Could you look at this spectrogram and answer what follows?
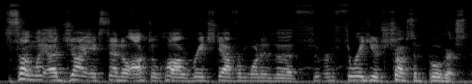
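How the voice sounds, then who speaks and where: A man narrates a children's book in a read-aloud, expressive storytelling style, speaking a little fast. His voice is slightly higher than the average man's.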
